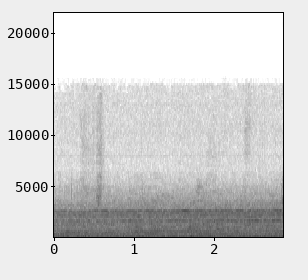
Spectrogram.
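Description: C-5A Galaxy military transport with four General Electric turbofans spooling up to full power for takeoff at the 2003 New York International Airshow, a steady, loud broadband jet roar with a faint high whine, continuous throughout.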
